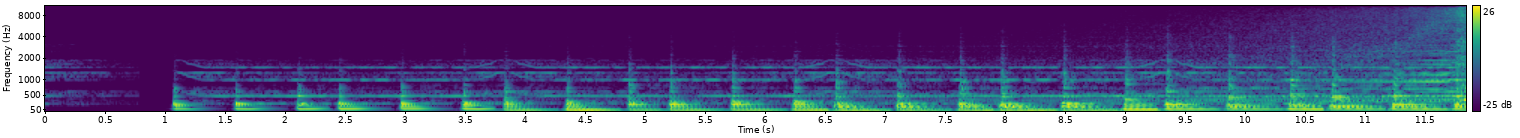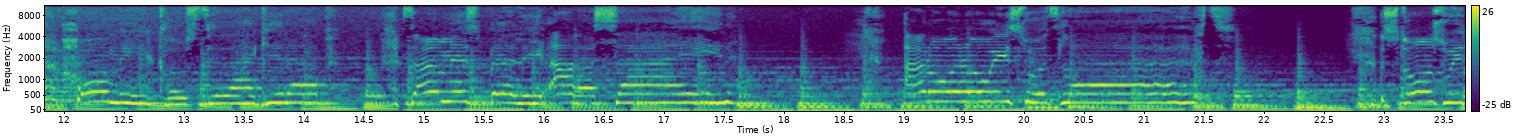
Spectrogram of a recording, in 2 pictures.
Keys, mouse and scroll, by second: 2.0 Left, 2.3 Down, 2.7 click, 3.8 ctrl+alt+scroll down 1, 4.6 click, 7.7 right click, 9.3 click, 11.6-20.0 drag, 20.0 ctrl+alt+scroll up 2, 20.8-22.4 drag, 22.4 ctrl+alt+scroll down 1.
